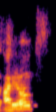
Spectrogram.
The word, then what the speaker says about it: IOPS: to operation it's basically operation per second and pronounced iops is an input output performance measurement we want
